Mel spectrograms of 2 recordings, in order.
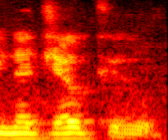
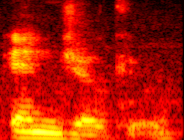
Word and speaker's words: Njoku: There's people that still say Najoku. Njoku. Like, he's been here eight years. Like, they still don't pronounce it.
